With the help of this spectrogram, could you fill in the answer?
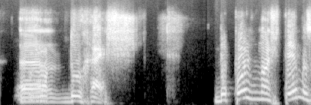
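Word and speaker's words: ר: O Resh. Shem. Resh. O Resh é pronunciado como R, não em português, mas em espanhol como rato.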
